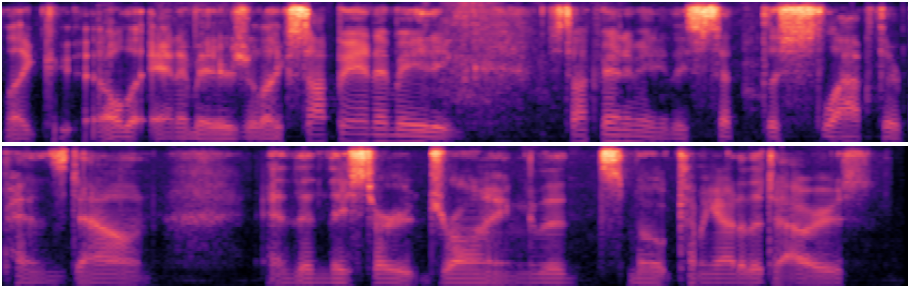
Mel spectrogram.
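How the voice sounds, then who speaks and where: A young man co-hosting a podcast in casual chat, rambling and halting with lots of fillers and restarts. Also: sits low, level tone, creaky, a bit bright, slight background noise, low-quality recording. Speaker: podcast co-host.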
